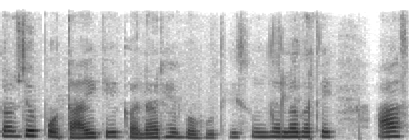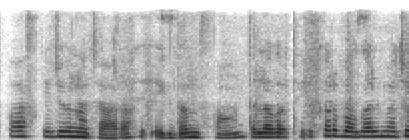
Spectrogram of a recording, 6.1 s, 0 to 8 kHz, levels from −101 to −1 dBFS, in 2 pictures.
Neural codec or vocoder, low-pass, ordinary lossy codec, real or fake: none; 7.2 kHz; AAC, 48 kbps; real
